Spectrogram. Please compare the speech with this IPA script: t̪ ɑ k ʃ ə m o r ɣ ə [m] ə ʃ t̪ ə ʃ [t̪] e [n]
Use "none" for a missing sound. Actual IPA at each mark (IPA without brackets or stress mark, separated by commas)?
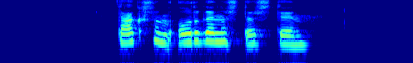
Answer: n, t̪, n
